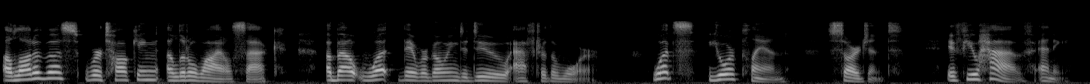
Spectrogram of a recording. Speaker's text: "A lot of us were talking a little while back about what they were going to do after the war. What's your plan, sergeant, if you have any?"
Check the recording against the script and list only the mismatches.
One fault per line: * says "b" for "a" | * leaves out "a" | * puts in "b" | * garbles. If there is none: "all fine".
* says "sack" for "back"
